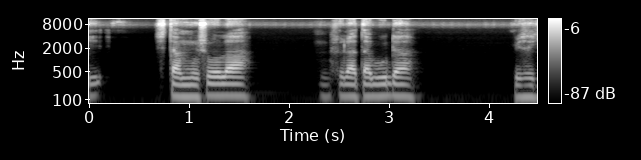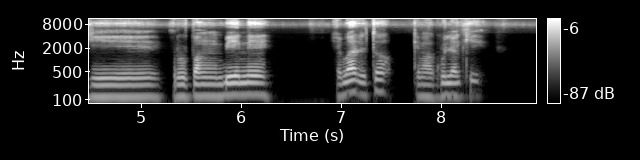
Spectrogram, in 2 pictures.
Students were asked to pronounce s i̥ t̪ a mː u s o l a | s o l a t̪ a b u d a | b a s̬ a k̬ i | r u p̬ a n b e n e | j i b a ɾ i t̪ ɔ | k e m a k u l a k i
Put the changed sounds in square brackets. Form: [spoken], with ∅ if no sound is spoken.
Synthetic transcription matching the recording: s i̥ t̪ a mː u s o l a | s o l a t̪ a b u d a | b [i] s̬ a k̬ i | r u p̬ a [ŋ] b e n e | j [a] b a ɾ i t̪ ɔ | k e m a k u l a k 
